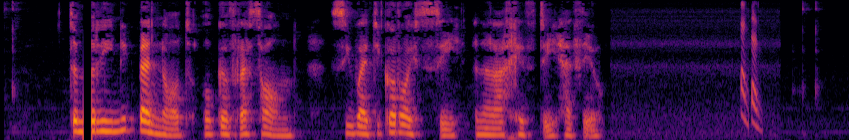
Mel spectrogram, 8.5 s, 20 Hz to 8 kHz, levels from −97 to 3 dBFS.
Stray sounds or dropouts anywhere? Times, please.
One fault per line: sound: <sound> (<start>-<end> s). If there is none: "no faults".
sound: dropout (0.8-0.9 s)
sound: chirp (7.4-7.7 s)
